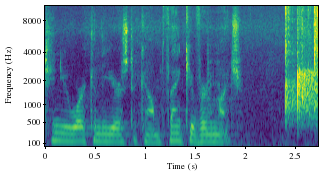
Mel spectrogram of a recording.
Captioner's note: applause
